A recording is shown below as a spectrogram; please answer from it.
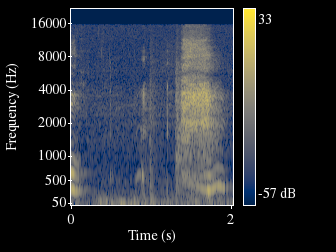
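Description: A woman's short breathy laugh, a half-second puff of breath with a faint voiced glide, in the second half after a spoken word and a brief pause.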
